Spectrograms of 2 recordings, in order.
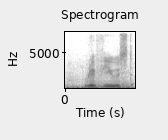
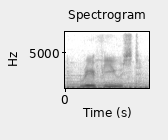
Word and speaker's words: refused: task fluster refused refused refused notice that there is that final te sound that we have to make because it is in past tense form with a d at the end refused refused notice also that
